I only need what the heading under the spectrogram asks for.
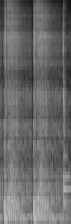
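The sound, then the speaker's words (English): Three gunshot sound effects fire at a steady pace, each a sharp loud crack followed by a booming low rumble; the third shot is shorter and thinner. No one speaks. “Carmelo Anthony, let me give you some gunshots.”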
